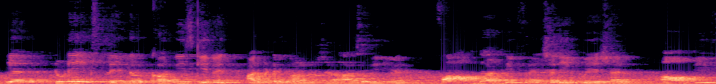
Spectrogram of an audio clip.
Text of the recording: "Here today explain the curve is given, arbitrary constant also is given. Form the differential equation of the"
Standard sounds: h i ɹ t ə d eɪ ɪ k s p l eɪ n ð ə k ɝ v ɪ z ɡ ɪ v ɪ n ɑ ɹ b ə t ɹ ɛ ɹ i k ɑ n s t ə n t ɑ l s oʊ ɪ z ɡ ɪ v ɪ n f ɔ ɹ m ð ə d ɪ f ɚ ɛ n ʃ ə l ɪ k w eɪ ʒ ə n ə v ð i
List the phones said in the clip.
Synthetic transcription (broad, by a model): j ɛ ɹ t ə d eɪ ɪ k s p l eɪ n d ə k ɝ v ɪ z ɡ ɪ v ɪ n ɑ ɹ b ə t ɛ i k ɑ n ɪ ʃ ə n ɑ s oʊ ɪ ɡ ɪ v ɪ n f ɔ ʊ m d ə d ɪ f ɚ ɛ n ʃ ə l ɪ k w eɪ ʃ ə n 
